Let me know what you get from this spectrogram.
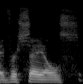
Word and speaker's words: Versailles: Treaty of Versailles, Versailles is how you pronounce it.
